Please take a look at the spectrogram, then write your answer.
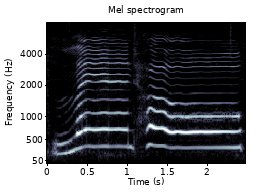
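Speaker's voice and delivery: high, loud call of land ho; cried out. Acted. Pete to his shipmates, a high loud call of land ho. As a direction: call out like a lookout spotting land. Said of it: "Pete cried".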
